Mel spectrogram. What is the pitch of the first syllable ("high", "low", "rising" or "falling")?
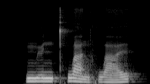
high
